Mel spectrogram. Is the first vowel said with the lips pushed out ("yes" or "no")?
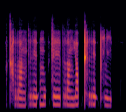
no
